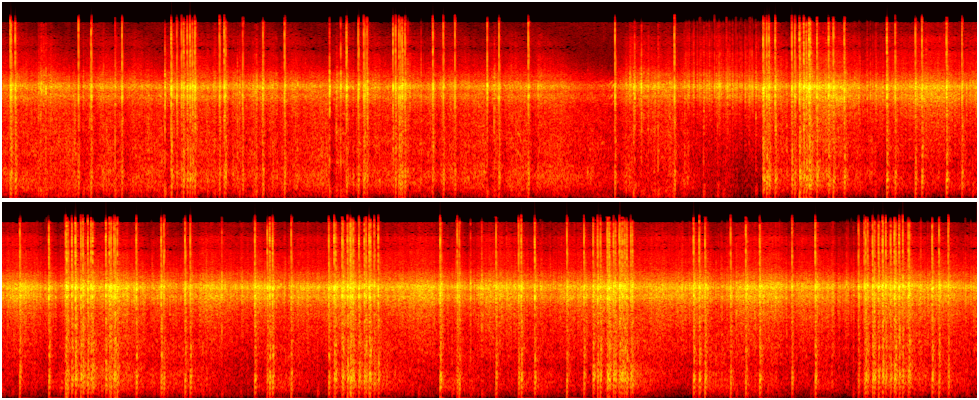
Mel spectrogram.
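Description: Night mascletà fireworks: a rapid, unbroken barrage of bangs and crackling from aerial shells. Heavier volleys swell about every four seconds in the second half.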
